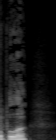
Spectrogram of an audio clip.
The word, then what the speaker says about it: Coppola: Francis Ford Coppola. I'm pronouncing that right? – Yeah. – Coppola.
